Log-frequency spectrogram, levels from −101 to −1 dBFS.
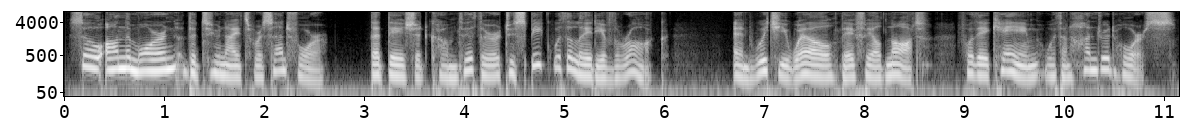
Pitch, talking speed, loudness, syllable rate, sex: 160 Hz, 200 wpm, -17 LUFS, 4.4 syllables/s, female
